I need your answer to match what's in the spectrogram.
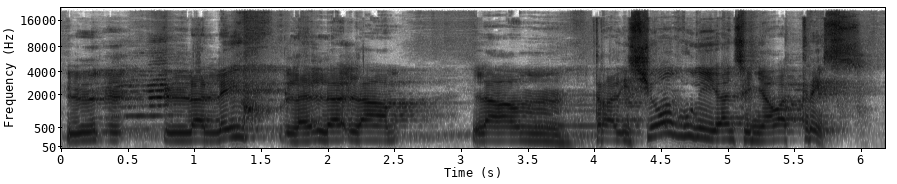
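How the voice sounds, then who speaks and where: A man preaching a sermon as pastor. He reads scripture slowly, then preaches with lively asides to the congregation. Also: high voice, reverberant, over music. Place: church hall.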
